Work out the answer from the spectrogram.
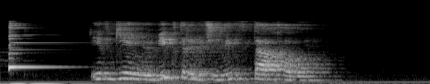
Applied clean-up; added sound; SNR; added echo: none; Bell; -2 dB; reverberation time 0.8 s.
